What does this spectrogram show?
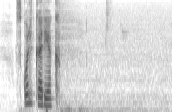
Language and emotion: Russian, neutral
